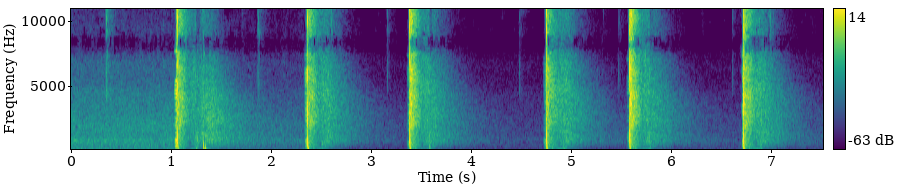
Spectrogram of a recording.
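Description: Six sharp revolver shots of .32 S&W Long wadcutters fired double action, spaced about a second apart, each a loud close crack with a short ringing tail, outdoors at a range, no talking.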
